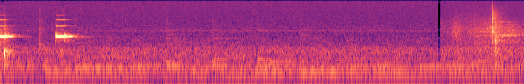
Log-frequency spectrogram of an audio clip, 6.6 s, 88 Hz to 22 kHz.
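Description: A home oven gives a couple of short electronic beeps near the start as it is set to preheat to 450 degrees, followed by a quiet low hum, with a faint click near the end.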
